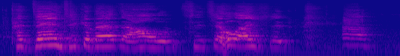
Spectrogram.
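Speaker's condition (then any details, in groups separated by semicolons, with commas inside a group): Cerebral palsy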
